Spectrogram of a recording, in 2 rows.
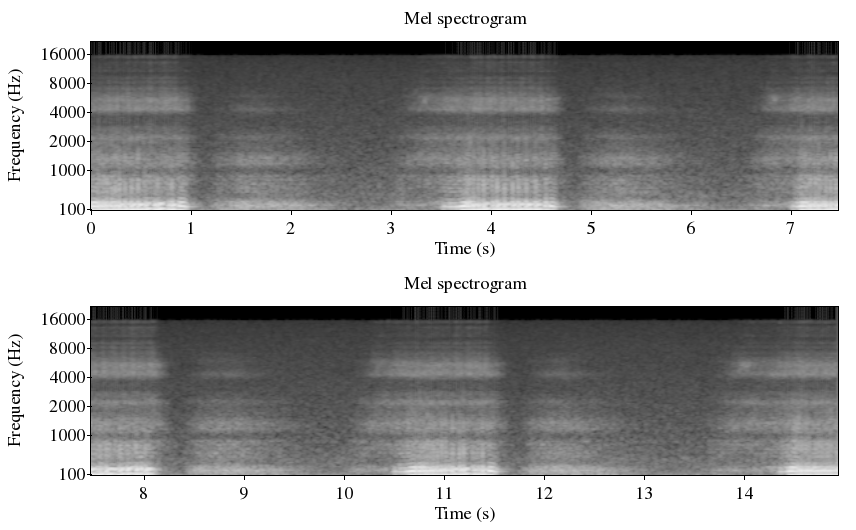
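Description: Loud, regular rattling snores about every 3.5 seconds, around 17 a minute, alternating with softer breathing.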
